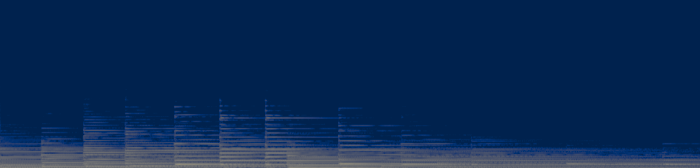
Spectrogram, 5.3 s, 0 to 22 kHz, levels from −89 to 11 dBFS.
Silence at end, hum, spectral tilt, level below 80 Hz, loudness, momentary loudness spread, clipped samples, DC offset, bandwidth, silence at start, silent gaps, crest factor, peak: 0 s; none; -6.5 dB/octave; -72 dBFS; -38 LUFS; 12 LU; under 0.1%; under 0.1%; 8.6 kHz; 0 s; none; 14 dB; -24 dBFS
